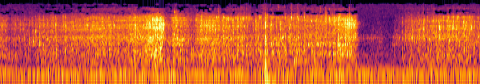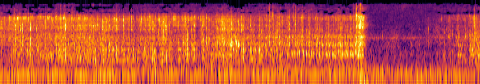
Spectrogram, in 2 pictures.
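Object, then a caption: Silicone scrubbing glove with bristled palm. A green silicone scrubbing glove, empty and lying flat, is rubbed and scratched across its bristled palm area. The result is a steady, dense, bristly scratching texture over a low hum, with brief pauses and a few sharper clicks.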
